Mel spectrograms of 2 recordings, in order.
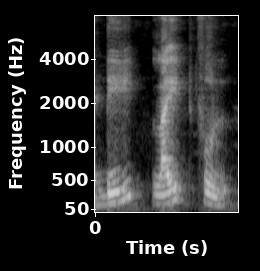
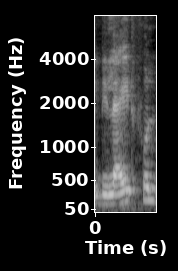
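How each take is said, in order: First: "डी, light, फुल" as three separate parts; counting out "डी, light, फुल" part by part; syllable by syllable. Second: Said in the usual way. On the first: Shown as a demonstration. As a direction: break the word into "डी", "light", "फुल" with small gaps. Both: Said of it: "delightful में तीन part है".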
